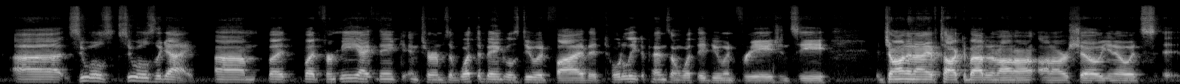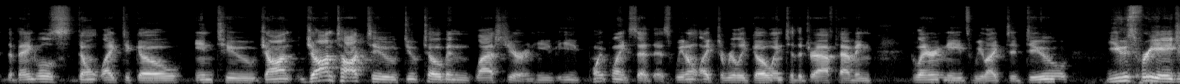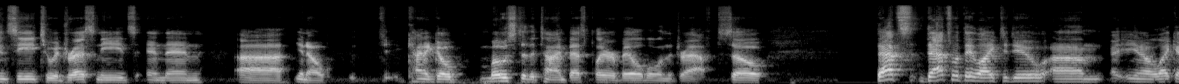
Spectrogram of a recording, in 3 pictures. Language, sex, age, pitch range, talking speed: English, male, 20-39, 105-140 Hz, 200 wpm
